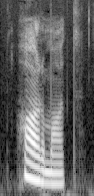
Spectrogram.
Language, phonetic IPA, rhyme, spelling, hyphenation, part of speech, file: Hungarian, [ˈhɒrmɒt], -ɒt, harmat, har‧mat, noun, Hu-harmat.ogg
- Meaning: dew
